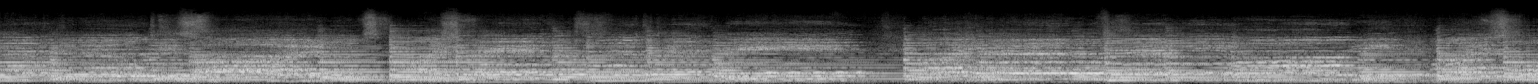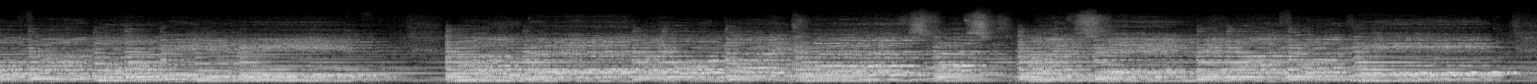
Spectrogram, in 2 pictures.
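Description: Congregation singing a hymn together, with short breaks between sung lines about 9 and 20 seconds in.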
